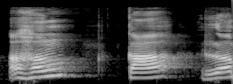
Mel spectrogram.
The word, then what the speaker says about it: अहंकार: हिंदी अर्थ सहित समझेंगे पहला चरण अह ह में अ मिक्स किया ह के बाद में अंग अंग का क्या काम है ह पर बिंदी लगाएगा आधे न की अहं का र में अ मिक्स करेंगे अहंकार शब्द पूरा होने के बाद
